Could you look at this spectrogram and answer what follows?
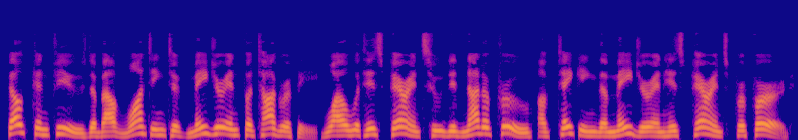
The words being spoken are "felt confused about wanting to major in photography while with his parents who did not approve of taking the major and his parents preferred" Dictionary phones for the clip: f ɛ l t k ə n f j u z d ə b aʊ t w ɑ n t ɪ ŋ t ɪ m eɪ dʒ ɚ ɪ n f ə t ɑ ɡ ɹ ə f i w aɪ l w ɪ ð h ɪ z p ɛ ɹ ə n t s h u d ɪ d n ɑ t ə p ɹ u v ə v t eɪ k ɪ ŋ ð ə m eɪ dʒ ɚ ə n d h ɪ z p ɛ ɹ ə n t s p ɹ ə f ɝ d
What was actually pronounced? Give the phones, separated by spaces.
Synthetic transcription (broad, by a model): f ɛ l t k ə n f j u z d ə b aʊ t w ɑ n t ɪ ŋ t ɪ m eɪ dʒ ɚ ɪ n f ə t ɑ ɡ ɹ ə f i w aɪ l w ɪ ð ɪ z p ɛ ɹ ə n t s h u d ɪ d n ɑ t ə p ɹ u v ə v t eɪ k ɪ ŋ ð ə m eɪ dʒ ɚ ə n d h ɪ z p ɛ ɹ ə n t s p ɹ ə f ɝ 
